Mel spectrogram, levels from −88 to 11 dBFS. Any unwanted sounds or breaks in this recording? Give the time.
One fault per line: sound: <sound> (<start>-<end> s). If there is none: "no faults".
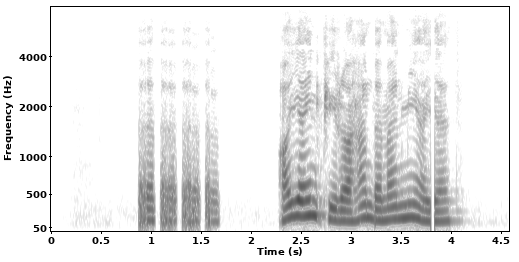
sound: laugh (0.9-1.7 s)
sound: dropout (3.8-3.8 s)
